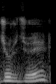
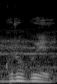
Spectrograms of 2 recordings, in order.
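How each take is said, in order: First: The name starts with a soft J sound. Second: The name starts with a hard G sound. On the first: This is how the locals say it. "ওদের উচ্চারণে" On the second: This is how Bengali speakers would read it. "আমাদের উচ্চারণ আসে"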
